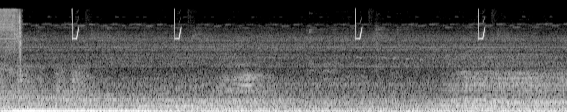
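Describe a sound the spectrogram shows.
Menu selections tick softly a few times.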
